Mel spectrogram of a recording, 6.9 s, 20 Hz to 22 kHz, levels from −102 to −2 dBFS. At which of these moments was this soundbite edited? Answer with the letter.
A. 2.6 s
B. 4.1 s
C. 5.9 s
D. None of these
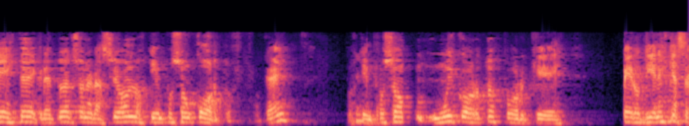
D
